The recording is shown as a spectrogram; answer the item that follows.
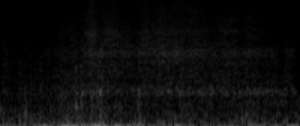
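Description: Hand brushing across the paper page of an open picture book: a brief rustle that starts about half a second in and fades after about a second.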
